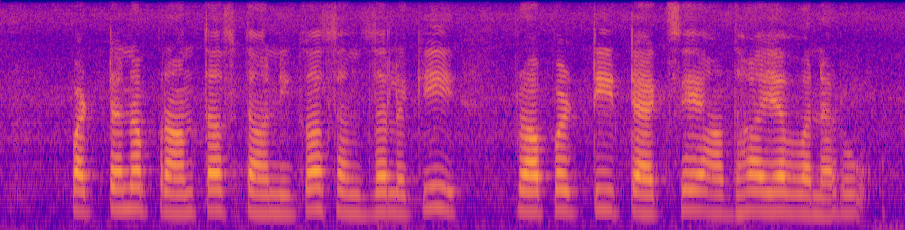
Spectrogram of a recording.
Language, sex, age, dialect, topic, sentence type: Telugu, female, 25-30, Southern, banking, statement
